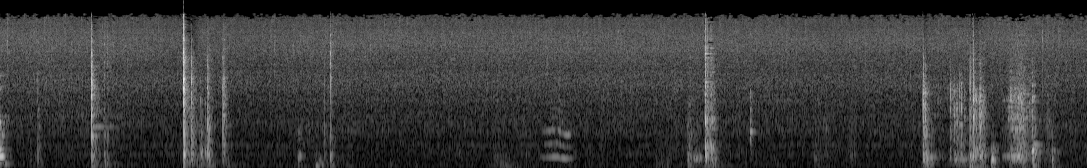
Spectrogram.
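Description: Grated-potato pancakes sizzling steadily in hot oil in a frying pan. Sharp knocks of kitchenware being set down cut through it a few times, with a cluster of clatters near the end as a wooden cutting board and knife are put down.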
